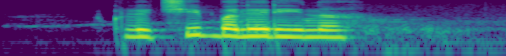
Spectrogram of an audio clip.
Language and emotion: Russian, neutral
